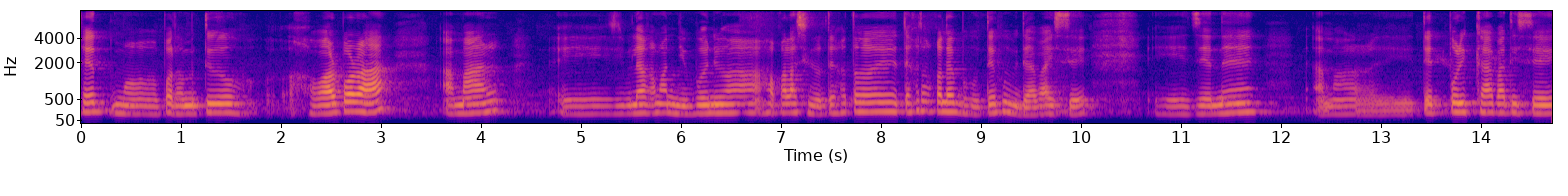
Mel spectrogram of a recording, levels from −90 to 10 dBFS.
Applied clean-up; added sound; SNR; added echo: none; none; none; none.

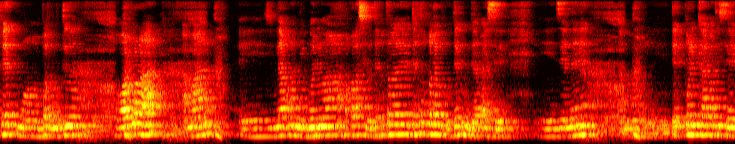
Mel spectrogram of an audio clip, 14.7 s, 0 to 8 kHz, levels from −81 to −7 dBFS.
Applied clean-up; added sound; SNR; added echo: none; Breathing; 9 dB; reverberation time 1.0 s.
